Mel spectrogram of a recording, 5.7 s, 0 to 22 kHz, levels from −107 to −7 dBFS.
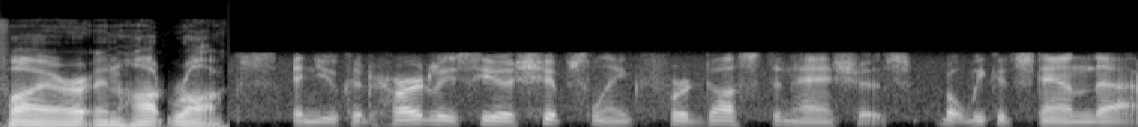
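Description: The recording's input likely switched to a poorer device at 1.14 s, with no gap at the switch, and the speech stays on that narrower path to the end. From that point nothing reaches above 3.8 kHz, so the voice turns dull and boxy. It also drops roughly 5 dB in level, and new background noise appears, sitting around 30 dB below the speech, which marks the change of input from 1.14 s onward.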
